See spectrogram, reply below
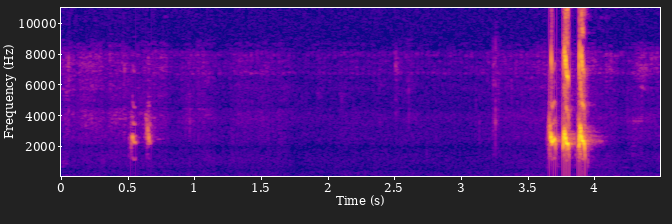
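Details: Sooty-headed bulbul played to lure other birds into singing: two soft short notes, a long pause, then three loud rapid chirpy notes.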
